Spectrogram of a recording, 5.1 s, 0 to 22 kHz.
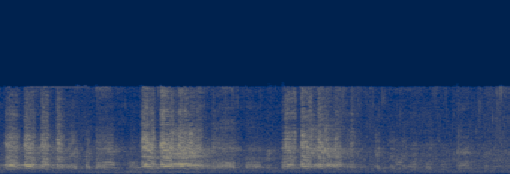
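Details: Mute swans on the river Elbe in Dresden, 17 May 2017, early afternoon; rough, nasal honks come in irregular bursts through the first half, then fade into a quieter murmur of background noise.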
